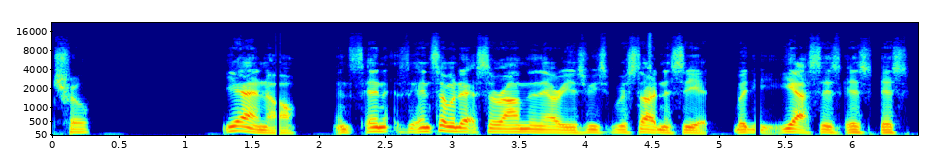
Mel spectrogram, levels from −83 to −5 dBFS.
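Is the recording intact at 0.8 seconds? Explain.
Yes, the speech at 0.8 seconds is intact, with no fault at that moment.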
